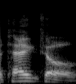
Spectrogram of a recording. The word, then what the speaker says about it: Tagto: Uh, Tag toe. Like my wife tells me, tagging a tow truck.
